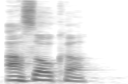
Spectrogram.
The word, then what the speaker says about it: Ahsoka: Ahsoka. Ahsoka.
